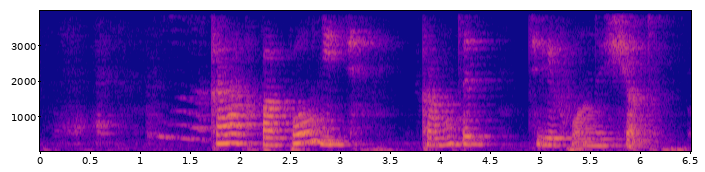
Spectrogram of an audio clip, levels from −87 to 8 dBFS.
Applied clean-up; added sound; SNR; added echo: none; none; none; reverberation time 0.6 s.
